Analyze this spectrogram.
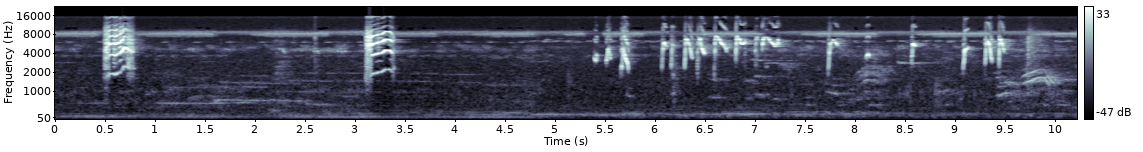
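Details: Lively crested jay calling to provoke other jays into answering: two loud isolated high chirps, then a quick scattered run of thin, sharp chirps over a low background hum.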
